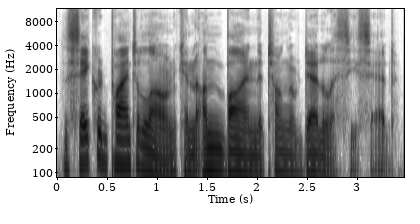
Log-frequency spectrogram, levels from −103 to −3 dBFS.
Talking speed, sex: 205 wpm, male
